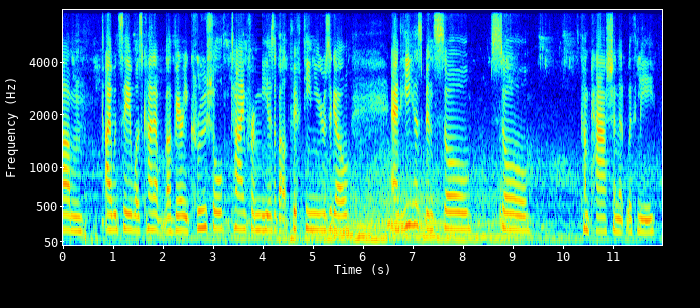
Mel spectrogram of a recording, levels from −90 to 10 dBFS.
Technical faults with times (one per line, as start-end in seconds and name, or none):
3.90-4.83 repeated packet loss (robotic sound)
10.69-10.78 hard clipping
